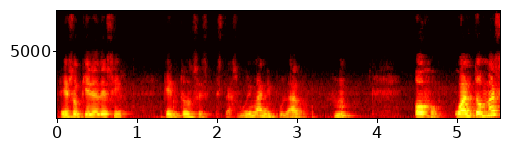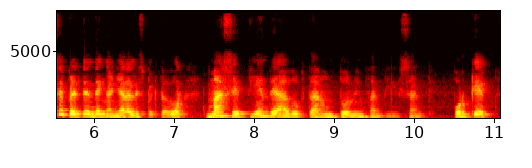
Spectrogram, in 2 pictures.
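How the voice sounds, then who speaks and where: Animated Mexican professor, tinny line. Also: male voice, on the high side, moderate pace. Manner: animated, acts out voices in anecdotes. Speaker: psychology professor. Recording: tinny phone-like audio.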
